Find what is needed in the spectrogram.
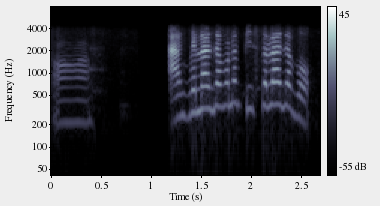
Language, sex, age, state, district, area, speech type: Assamese, female, 18-30, Assam, Lakhimpur, rural, conversation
